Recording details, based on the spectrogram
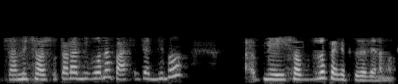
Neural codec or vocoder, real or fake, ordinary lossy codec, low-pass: codec, 16 kHz, 1.1 kbps, Voila-Tokenizer; fake; MP3, 16 kbps; 3.6 kHz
